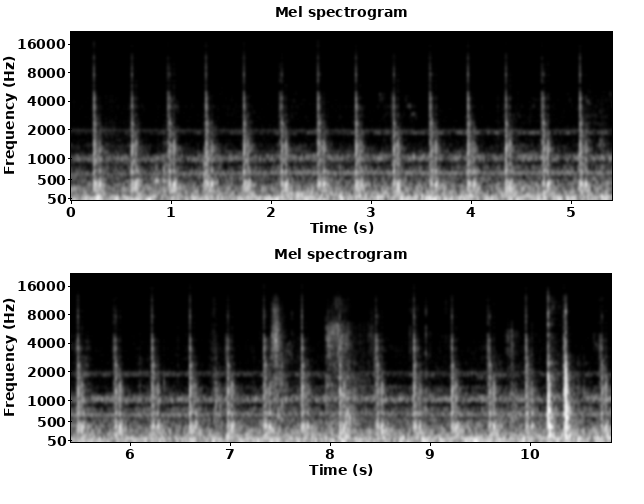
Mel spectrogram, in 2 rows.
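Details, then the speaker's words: Vevor 5kW diesel heater fuel pump starting up, before a planned swap to a quieter pump: sharp, steady ticks about three per second over a faint fan hum. Noisy fuel pump ticking. "Hardly any noise from the muffler, but you can hear the fuel pump in there clicking aw"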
